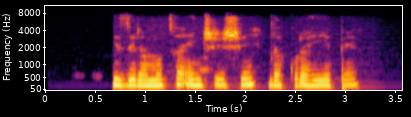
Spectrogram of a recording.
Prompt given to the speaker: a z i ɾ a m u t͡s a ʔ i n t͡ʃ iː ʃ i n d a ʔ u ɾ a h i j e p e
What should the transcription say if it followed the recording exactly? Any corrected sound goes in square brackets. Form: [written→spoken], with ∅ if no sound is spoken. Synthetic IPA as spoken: [a→i] z i ɾ a m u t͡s a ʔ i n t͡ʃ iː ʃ i n d a [ʔ→k] u ɾ a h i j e p e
